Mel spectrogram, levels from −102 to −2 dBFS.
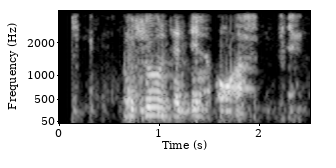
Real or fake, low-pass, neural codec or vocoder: fake; 3.6 kHz; vocoder, 22.05 kHz, 80 mel bands, Vocos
